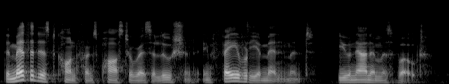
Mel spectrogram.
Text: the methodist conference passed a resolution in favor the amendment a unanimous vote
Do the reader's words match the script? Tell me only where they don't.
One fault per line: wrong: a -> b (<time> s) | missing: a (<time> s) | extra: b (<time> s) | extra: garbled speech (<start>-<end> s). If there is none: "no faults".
no faults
